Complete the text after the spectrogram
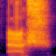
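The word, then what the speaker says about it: Æ: And then the symbol is pronounced Ash.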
